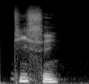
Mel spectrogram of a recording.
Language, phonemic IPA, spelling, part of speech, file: French, /ti.se/, tisser, verb, Fr-tisser.ogg
- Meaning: to weave, plait, wreathe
